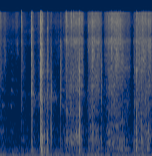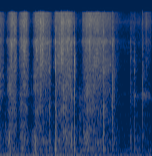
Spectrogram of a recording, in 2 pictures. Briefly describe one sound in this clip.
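A paper trimmer blade slides along its rail.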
